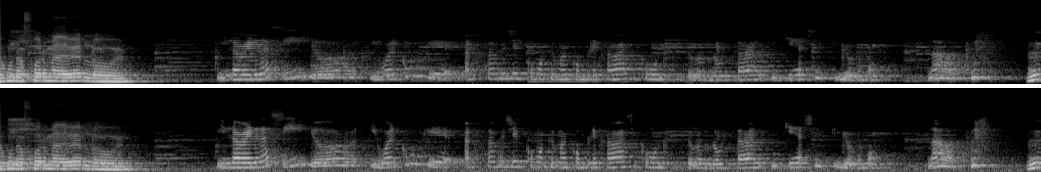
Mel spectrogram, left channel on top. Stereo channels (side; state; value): right; noise; rumble, 21 dB below the sound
